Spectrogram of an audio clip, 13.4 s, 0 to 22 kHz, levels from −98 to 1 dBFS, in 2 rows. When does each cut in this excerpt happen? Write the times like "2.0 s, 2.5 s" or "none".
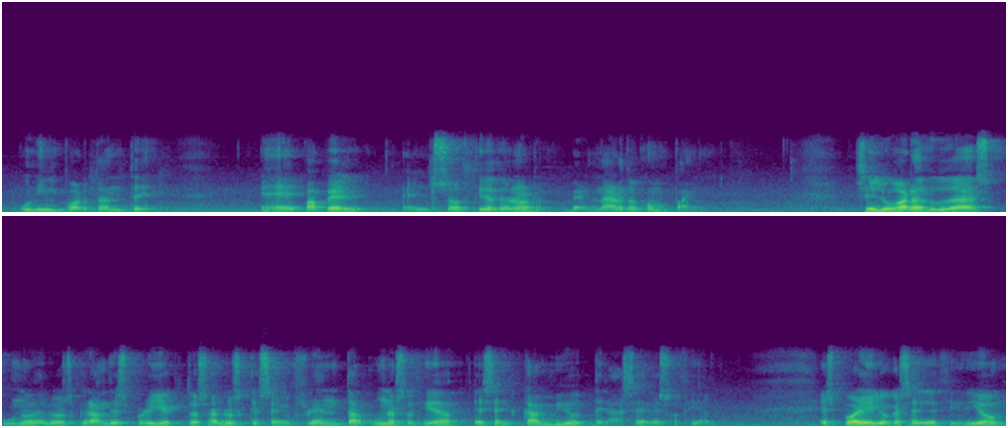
5.6 s, 12.1 s

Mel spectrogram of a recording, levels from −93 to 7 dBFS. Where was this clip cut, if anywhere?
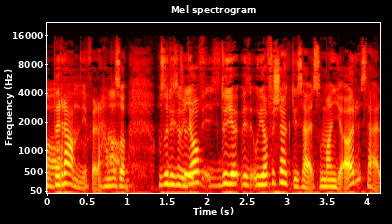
none

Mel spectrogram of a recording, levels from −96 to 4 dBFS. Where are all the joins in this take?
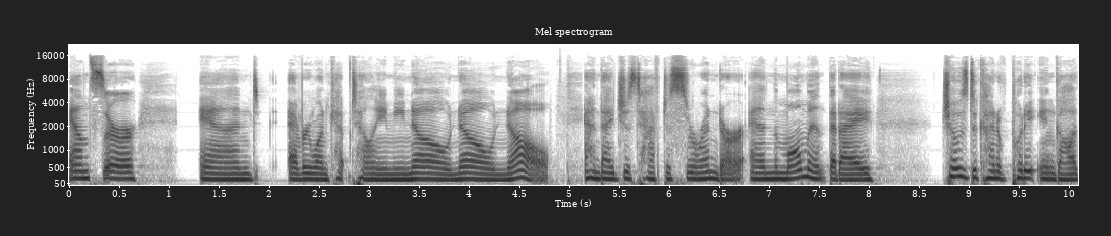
5.1 s

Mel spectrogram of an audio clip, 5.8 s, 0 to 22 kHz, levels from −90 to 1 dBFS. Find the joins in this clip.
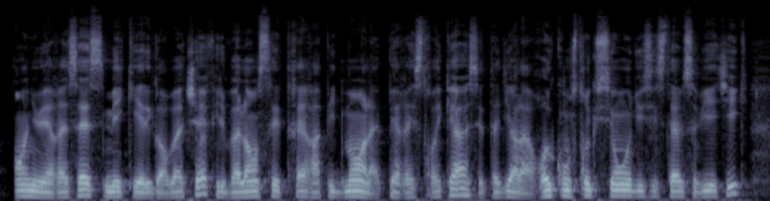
none

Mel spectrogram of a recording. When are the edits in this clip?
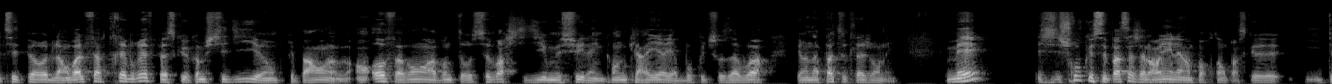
none

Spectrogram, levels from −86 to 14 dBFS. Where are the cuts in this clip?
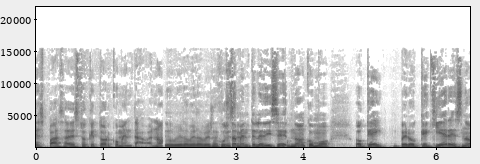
1.9 s, 3.8 s

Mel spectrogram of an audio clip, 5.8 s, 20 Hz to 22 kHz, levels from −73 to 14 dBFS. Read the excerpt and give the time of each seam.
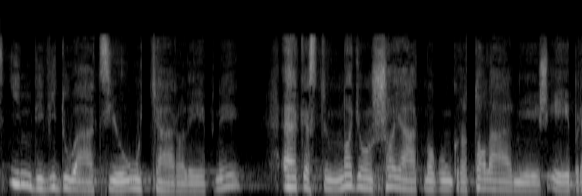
none

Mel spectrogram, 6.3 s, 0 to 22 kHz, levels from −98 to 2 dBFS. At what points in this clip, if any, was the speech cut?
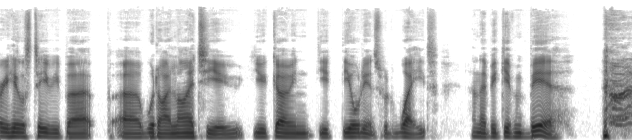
3.3 s

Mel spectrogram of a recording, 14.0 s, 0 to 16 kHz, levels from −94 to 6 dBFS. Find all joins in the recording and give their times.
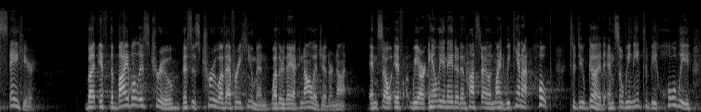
7.4 s

